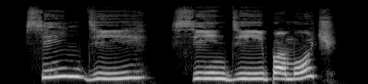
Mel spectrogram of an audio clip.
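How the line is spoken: Squeaky creature. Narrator (Russian): пропищало существо

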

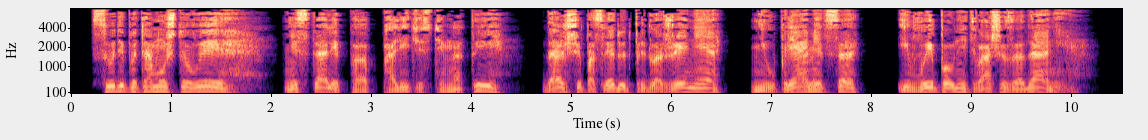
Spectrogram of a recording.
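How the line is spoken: Sighing. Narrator (Russian): вздохнул Фандорин

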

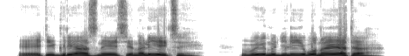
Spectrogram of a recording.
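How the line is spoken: Barked. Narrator (Russian): рявкнул он

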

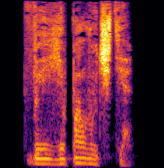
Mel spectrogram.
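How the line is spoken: Forced out. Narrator (Russian): выдавил он

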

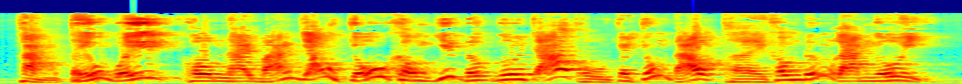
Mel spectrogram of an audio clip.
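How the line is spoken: Loud furious roar. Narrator (Vietnamese): âm ma giáo chủ đã gầm to lên

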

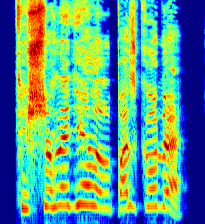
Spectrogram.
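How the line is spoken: Near-tearful shout. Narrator (Russian): чуть не плача закричал лейтенант

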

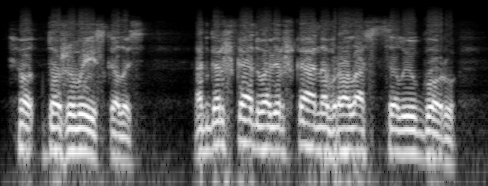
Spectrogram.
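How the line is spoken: Trader exclaiming. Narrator (Russian): воскликнул торговец

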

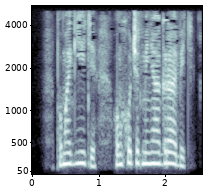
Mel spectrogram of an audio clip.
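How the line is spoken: Young woman pleading. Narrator (Russian): взмолилась девушка

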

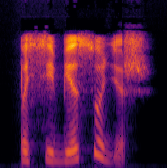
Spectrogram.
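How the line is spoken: Man snorting. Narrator (Russian): фыркнул мужчина

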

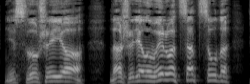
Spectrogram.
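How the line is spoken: Excited shout. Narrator (Russian): закричал возбужденно Мои

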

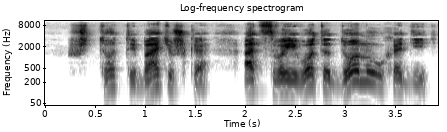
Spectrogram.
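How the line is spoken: Exclaim. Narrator (Russian): воскликнула Марья Дмитриевна

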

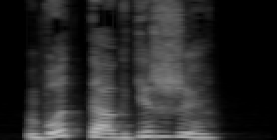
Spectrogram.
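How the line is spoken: Commanding tone. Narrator (Russian): командирским тоном распорядилась Инга

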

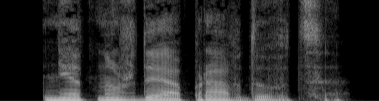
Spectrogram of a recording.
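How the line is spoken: Gentle. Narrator (Russian): мягко сказал я

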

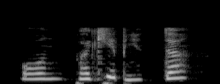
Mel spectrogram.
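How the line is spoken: Quiet whisper. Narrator (Russian): тихо прошептала Ангва

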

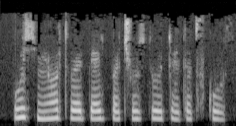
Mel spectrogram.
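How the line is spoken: Muffled muttering. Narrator (Russian): глухо бормотал он

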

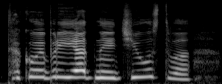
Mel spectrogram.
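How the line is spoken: Speaking through laughter. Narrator (Russian): произнесла сквозь смех

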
